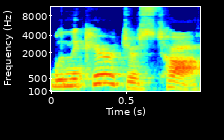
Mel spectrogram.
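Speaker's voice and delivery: plain reading voice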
